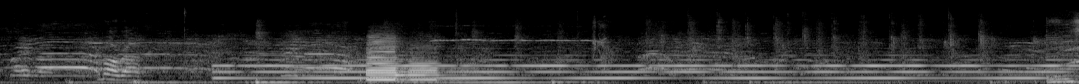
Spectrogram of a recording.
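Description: A keyboard holds one steady organ-like note from about two seconds in, with a brief louder chord about four seconds in, over crowd voices.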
